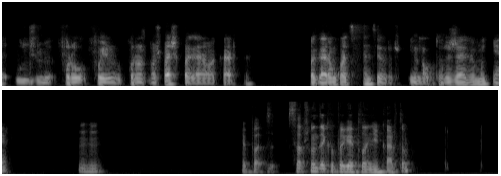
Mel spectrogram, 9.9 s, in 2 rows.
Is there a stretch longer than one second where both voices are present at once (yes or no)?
no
